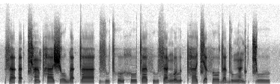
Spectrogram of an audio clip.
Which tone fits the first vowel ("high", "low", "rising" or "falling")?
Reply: falling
